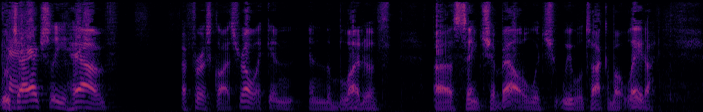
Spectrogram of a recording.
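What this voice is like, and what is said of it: New England accent. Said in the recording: “Excuse our New England accent.”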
